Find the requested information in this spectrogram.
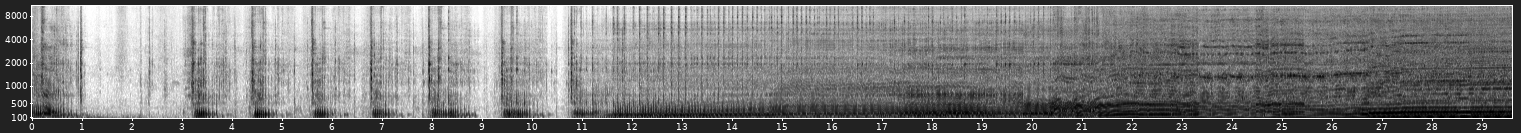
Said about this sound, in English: Okay, prime this bad boy. A little choke. And drill a hole.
